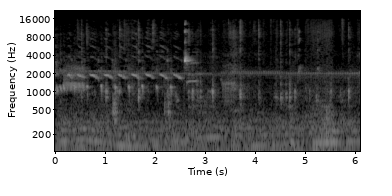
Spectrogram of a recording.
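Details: A Waterslager (Malinois) canary sings a fast train of repeated, slightly falling notes, then a long, even, sustained tone; a single sharp click cuts in midway.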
